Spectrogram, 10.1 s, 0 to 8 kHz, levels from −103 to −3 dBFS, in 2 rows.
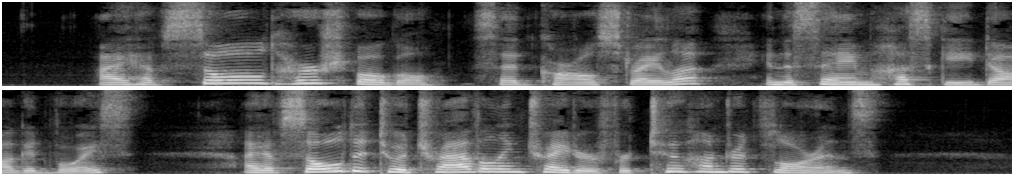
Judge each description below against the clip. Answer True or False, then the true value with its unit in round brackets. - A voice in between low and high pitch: False (200 Hz)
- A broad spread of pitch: True (6.1 semitones)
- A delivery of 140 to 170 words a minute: True (155 wpm)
